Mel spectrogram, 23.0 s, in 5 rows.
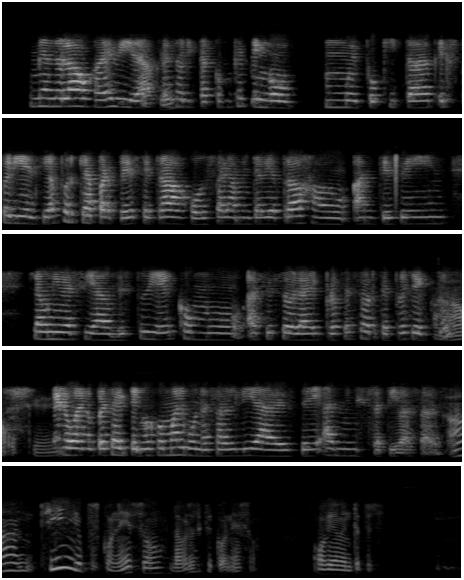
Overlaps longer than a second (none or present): none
